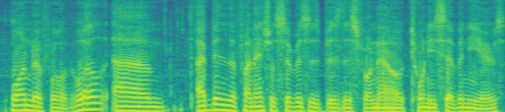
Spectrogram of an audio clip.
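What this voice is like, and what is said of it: Slight accent, not Kentucky. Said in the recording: “You have a bit of an accent ... you don't have a Kentucky accent”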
